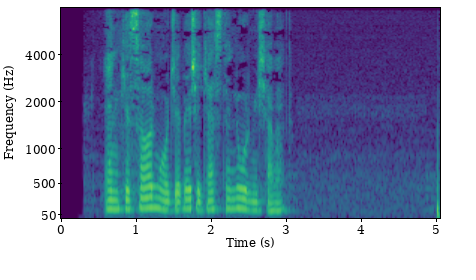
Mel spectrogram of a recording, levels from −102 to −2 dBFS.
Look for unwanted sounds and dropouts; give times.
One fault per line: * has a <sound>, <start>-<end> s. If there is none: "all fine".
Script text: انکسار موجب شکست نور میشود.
all fine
